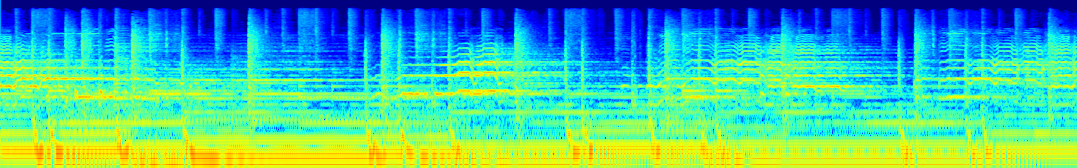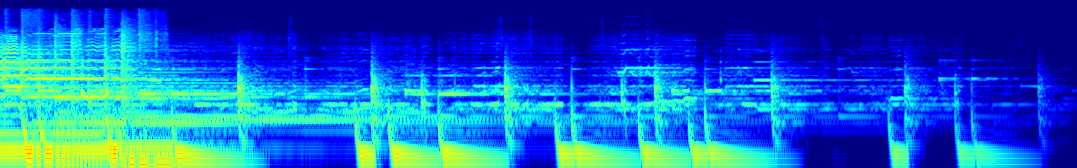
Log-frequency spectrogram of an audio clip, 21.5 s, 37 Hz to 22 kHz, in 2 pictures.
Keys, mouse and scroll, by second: 0.5 g, 2.8 g, 6.0 click, 6.7 click, 9.6 click, 20.7 click.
